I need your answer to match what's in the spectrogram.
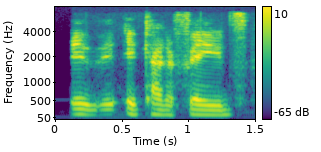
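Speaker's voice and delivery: ordinary talk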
